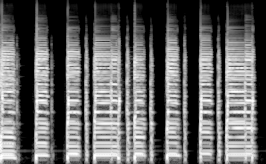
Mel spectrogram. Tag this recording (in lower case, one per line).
guitar
music
plucked string instrument
musical instrument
